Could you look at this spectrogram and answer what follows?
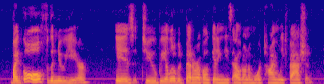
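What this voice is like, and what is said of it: Congested, stuffy voice. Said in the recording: “I have a little bit of a cold. ... I'm a little congested. ... I still have a little bit of a cough.”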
